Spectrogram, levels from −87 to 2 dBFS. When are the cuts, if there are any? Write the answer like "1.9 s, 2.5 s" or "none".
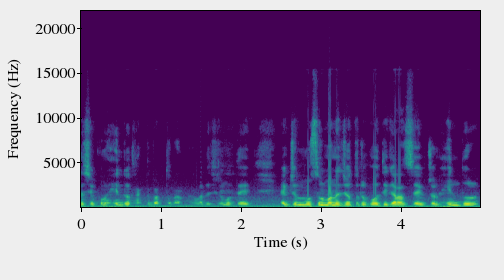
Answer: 1.8 s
